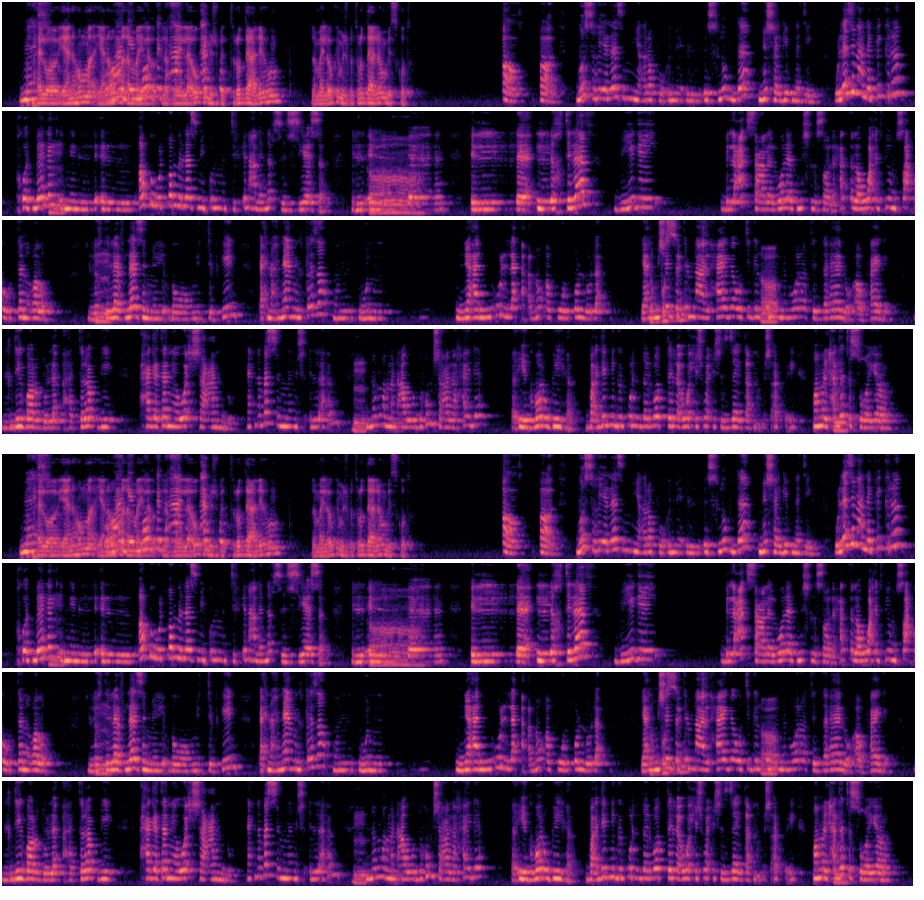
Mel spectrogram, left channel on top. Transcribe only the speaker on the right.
ماشي
واجي
ممكن
أ...
ادخل
اه اه بص هي لازم يعرفوا ان الاسلوب ده مش هيجيب نتيجة ولازم على فكرة خد بالك
ان ال- الاب والام لازم يكونوا متفقين على نفس السياسة ال
ال ال الاختلاف بيجي بالعكس على الولد مش لصالح حتى لو واحد فيهم صح والتاني غلط الاختلاف
لازم يبقوا متفقين احنا هنعمل كذا ونقول لا هنقف ونقول له لا يعني
مش
انت تمنع الحاجة وتيجي الأم
من ورا تديها له أو حاجة دي برضو لا هتربي حاجة تانية وحشة عنده احنا بس م- مش الأهم
ان هم ما نعودهمش على حاجة يكبروا بيها وبعدين نيجي نقول ده الواد طلع وحش وحش ازاي ده احنا مش عارفة ايه ما هم الحاجات
الصغيرة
